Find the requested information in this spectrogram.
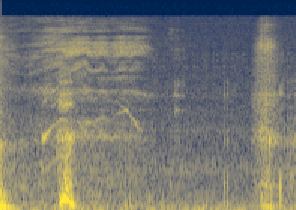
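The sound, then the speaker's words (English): Two soft, raspy snore-like breaths from a woman snoring while asleep, one early and one near the end, quiet, with faint background hiss between them and no talking. “And now she's snoring like the biggest dumbass.”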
